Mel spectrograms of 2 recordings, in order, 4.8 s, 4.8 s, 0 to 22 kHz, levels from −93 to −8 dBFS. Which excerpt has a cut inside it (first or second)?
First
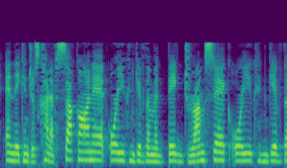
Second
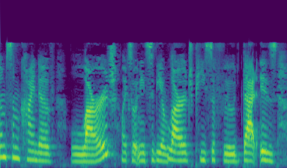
second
